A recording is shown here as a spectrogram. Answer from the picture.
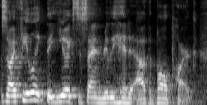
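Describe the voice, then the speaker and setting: A man's voice sits fairly high in pitch. He talks at a very fast pace over background music. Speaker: professional animator and story artist. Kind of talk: casual talk to camera, software review.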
